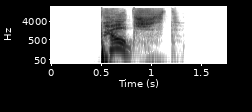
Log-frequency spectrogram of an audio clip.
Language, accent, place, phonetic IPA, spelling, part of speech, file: German, Germany, Berlin, [paɪ̯t͡ʃst], peitschst, verb, De-peitschst.ogg
- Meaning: second-person singular present of peitschen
